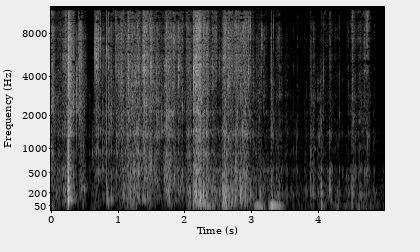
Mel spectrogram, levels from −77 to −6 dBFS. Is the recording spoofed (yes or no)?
yes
